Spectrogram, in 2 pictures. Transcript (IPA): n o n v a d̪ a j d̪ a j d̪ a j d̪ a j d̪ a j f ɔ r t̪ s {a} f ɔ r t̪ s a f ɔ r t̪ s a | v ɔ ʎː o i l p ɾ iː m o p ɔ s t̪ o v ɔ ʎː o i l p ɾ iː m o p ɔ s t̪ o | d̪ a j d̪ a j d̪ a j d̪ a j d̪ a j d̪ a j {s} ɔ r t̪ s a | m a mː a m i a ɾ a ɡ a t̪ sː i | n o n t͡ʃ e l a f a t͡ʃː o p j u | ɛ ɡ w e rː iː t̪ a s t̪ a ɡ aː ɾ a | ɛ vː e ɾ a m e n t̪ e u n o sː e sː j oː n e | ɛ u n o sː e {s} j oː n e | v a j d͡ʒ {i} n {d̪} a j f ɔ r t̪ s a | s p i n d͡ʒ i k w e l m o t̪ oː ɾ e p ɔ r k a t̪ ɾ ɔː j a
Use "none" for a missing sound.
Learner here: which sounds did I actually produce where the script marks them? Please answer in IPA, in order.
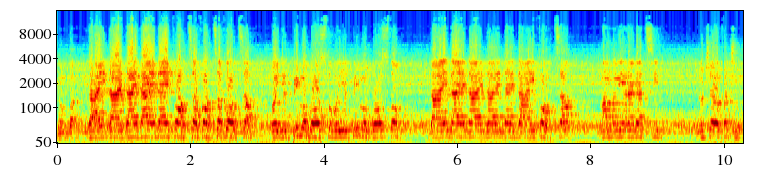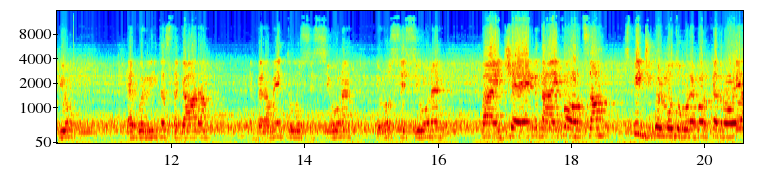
a, f, sː, ɛ, d̪

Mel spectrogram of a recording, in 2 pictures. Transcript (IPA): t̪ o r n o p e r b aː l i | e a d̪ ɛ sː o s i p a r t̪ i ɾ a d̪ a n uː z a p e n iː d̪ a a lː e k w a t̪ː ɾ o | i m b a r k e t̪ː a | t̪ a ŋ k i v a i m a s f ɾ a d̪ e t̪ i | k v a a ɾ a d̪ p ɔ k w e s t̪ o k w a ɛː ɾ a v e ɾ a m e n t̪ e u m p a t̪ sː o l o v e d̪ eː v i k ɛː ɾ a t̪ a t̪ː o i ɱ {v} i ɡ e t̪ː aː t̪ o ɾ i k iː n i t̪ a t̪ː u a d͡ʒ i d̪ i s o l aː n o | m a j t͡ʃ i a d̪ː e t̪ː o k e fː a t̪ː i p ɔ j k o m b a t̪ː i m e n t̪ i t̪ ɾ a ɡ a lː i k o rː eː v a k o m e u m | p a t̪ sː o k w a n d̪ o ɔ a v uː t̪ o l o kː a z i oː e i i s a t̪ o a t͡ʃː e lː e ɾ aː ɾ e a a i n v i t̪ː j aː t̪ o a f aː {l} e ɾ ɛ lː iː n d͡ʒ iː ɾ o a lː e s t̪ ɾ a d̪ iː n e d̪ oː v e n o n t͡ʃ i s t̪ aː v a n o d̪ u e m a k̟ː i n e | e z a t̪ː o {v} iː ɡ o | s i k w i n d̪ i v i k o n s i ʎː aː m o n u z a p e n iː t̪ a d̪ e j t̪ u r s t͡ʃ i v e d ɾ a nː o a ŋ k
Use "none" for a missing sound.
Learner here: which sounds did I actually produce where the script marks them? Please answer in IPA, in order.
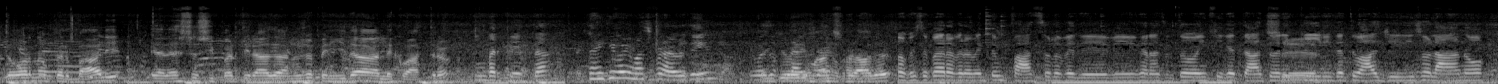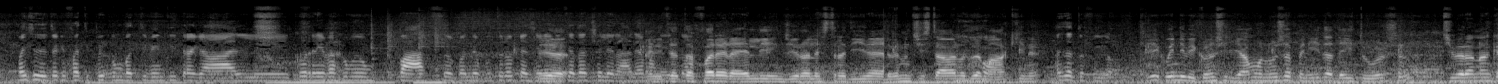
f, ɾ, f

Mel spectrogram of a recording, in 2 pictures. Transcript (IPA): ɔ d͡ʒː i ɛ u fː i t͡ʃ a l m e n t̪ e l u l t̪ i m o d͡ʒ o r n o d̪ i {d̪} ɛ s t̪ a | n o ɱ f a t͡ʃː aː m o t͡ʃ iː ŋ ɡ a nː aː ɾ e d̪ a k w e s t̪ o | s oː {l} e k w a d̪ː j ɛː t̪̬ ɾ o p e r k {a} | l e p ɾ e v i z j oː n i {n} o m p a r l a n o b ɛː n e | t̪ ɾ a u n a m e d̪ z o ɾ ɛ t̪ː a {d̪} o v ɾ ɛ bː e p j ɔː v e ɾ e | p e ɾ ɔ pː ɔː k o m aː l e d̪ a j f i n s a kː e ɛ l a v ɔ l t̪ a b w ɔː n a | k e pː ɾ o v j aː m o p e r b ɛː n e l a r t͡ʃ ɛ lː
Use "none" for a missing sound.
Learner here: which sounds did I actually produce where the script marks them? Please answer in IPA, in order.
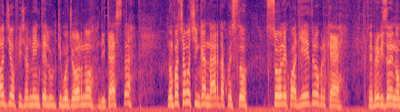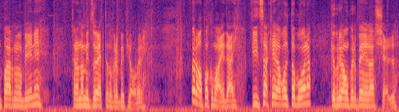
t̪, l, e, n, d̪

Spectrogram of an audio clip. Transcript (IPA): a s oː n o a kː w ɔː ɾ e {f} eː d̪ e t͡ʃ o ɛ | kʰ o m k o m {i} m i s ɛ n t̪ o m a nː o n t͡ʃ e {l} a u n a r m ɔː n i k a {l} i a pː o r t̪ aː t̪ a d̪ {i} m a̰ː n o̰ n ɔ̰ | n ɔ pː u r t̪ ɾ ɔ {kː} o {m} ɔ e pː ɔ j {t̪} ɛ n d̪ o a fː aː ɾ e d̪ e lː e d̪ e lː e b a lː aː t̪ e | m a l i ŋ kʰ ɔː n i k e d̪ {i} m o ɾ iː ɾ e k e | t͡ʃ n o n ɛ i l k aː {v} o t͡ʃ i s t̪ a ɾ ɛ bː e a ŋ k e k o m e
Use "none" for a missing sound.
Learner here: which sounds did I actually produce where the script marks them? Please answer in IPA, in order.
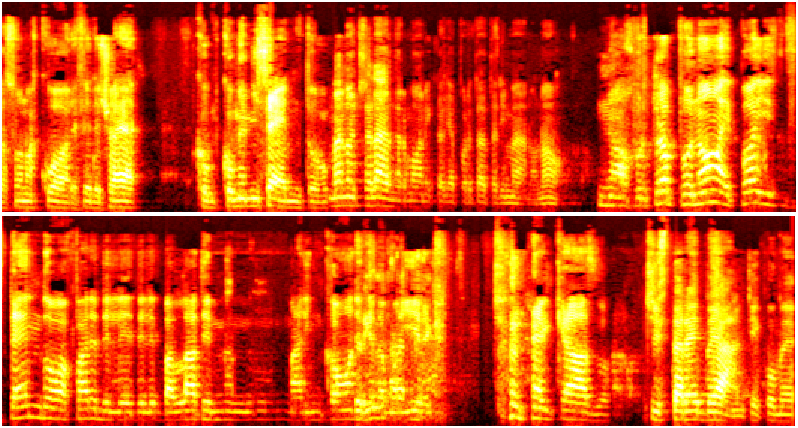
f, e, l, l, i, pː, n, t̪, a, z

